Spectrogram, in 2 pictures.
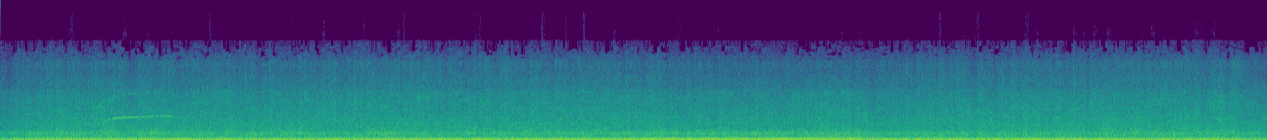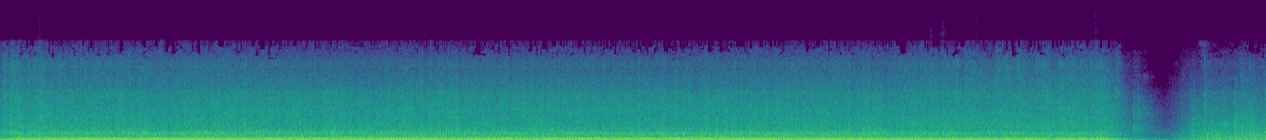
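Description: A race car engine runs steadily at a loud, close idle for about twenty-four seconds, with a deep throbbing rumble and slight shifts in tone, then drops out near the end. No one speaks.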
